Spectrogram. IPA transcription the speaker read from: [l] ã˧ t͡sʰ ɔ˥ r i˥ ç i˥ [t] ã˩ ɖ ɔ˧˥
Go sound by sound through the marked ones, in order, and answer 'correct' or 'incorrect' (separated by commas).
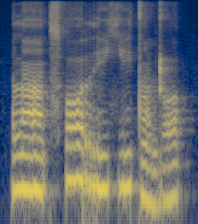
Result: correct, correct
